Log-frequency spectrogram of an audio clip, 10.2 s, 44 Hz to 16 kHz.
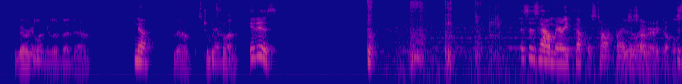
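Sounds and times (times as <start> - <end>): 
speech: 0.2 - 4.2, 7.8 - 10.2
wet mouth-made fart noises or raspberries: 5.5 - 7.8.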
